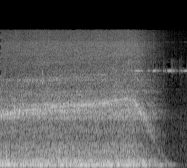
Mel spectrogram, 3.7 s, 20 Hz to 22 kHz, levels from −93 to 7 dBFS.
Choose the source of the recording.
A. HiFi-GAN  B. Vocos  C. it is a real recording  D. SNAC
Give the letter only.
C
